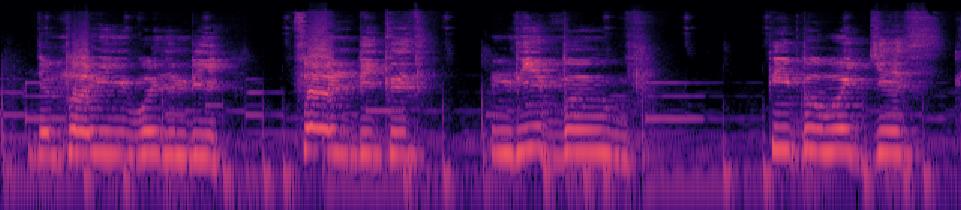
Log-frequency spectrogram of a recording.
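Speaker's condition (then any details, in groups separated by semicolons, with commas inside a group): Cerebral palsy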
